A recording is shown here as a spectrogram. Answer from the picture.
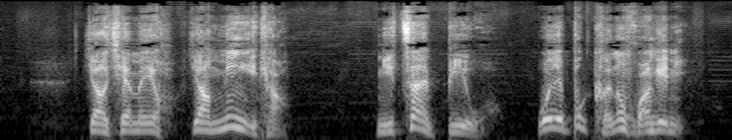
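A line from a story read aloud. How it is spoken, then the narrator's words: Very angry. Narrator (Chinese): 陈玉十分恼怒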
